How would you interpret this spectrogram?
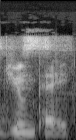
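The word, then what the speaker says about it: Junpei: we did this actually said it's june pay june okay yeah that makes sense so his name rhymes with june kind of june and june pay oh that it doesn't rhyme but yeah i guess it contains june yeah i i don't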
